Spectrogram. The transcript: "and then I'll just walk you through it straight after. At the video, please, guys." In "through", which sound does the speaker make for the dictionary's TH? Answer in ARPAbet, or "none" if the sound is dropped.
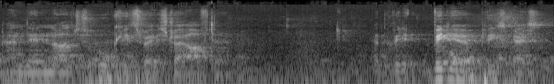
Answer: TH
